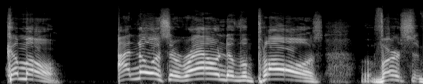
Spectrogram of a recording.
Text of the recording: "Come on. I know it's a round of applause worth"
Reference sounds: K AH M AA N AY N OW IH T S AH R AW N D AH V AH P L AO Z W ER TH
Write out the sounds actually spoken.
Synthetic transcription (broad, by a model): K AH M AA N AY N OW IH T S AH R AW N D AH V AH P L AO Z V ER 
